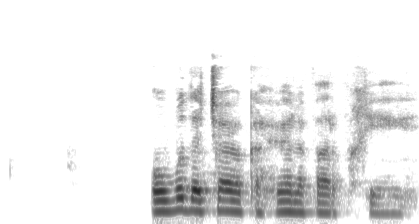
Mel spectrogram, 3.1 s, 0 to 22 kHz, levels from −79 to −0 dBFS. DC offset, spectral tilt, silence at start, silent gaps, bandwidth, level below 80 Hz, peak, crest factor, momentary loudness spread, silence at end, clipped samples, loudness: under 0.1%; -5 dB/octave; 1.15 s; none; 9.4 kHz; -72 dBFS; -8 dBFS; 20 dB; 14 LU; 0.05 s; under 0.1%; -25 LUFS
